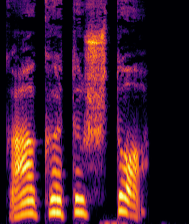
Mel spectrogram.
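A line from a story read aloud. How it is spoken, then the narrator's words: Irritated exhale. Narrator (Russian): раздраженно выдохнул он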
